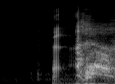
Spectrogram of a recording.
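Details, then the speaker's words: A faint catch of breath, then a short, soft, breathy burst: a single weak sneeze, uncovered, onto a shark pillow. "really that was a really weak sneeze oh sorry i didn't have time to cover my mouth i sneezed on my shark pillow"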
